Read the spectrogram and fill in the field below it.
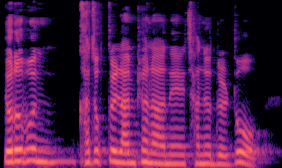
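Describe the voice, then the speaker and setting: A man preaching a sermon with a notably high-pitched voice. He speaks straight to his listeners, animated and expressive, and slips into playful acted-out remarks to drive his points home. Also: normal speed. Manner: addresses the congregation directly and often; animated, acts out everyday quotes with humor. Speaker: pastor.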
